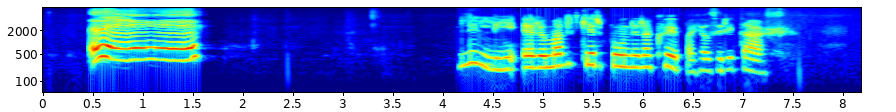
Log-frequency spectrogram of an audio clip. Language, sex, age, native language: Icelandic, female, 20-29, Icelandic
